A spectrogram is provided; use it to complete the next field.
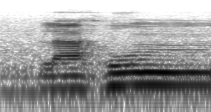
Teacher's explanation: Jadi dikembalikan ke posisi mim semula ya. Posisi mim semula itu ya mingkem biasa, lahum, seperti ini, dirapatkan tanpa dimonyongkan ya. Jadi ini yang disebut dengan ad-dhamm wal irja, proses maju mundur.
